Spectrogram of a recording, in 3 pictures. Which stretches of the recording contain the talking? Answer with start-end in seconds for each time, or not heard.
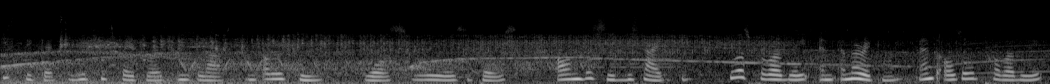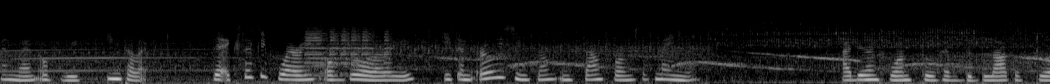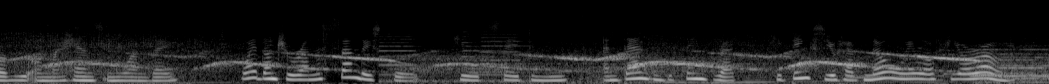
0.0-12.0, 12.6-17.5, 18.9-31.1.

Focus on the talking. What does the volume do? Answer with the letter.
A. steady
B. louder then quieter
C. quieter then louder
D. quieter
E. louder
A.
